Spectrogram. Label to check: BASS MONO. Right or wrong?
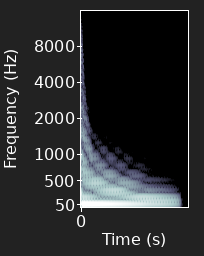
Right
